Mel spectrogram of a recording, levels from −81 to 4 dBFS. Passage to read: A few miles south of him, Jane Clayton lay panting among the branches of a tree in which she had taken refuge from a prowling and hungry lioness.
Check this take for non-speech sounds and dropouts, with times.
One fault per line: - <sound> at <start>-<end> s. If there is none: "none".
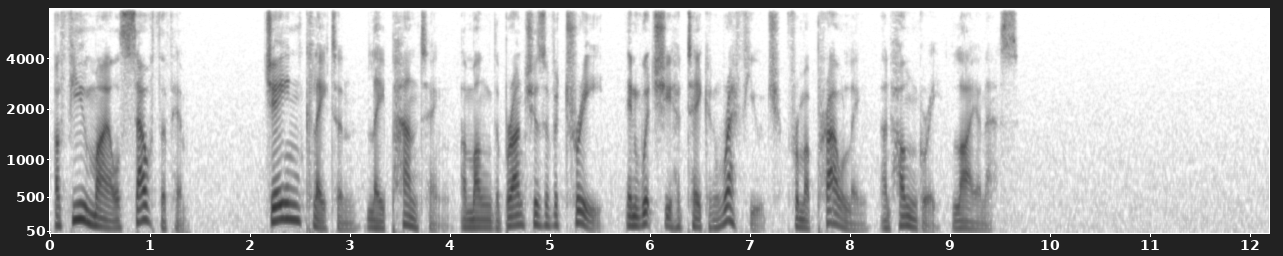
none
